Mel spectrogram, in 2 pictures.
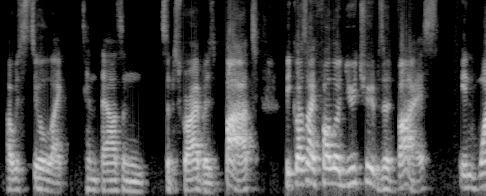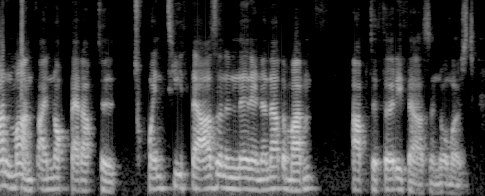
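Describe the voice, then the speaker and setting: A man's voice: mid-range voice, fairly bright tone, rough recording. A man speaking on a live conference panel, earnestly explaining his ideas with many fillers. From Australia. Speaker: panelist, language YouTuber.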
